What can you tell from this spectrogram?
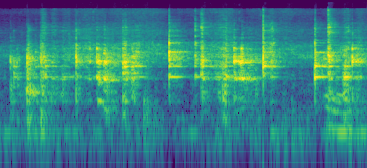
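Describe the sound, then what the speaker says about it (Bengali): A lid is lifted off a pot of small potatoes in spice masala, and a spoon scrapes and clinks against the metal in repeated bursts, close and fairly loud with no voice. "আবারও একবার ঢাকা খুলে নেড়ে দেবো"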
